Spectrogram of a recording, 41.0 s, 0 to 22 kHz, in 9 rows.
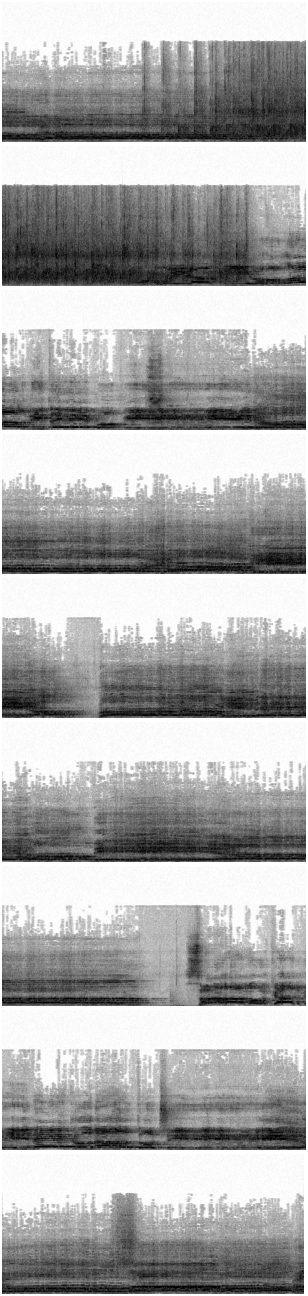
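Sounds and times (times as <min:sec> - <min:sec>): men singing in harmony: 0:06.9 - 0:29.4, 0:30.3 - 0:41.0.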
